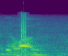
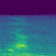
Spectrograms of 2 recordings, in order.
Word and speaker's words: দেয়াল: একটি দেয়াল, অনেকে বলে থাকে দেওয়াল, দেওয়াল উচ্চারণটা ভুল, একটি দেয়াল।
